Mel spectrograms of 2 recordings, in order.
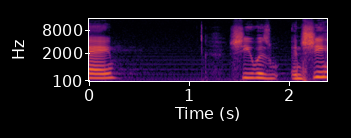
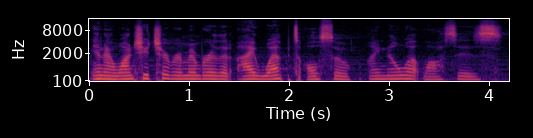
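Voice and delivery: gentle voice of God; 5 semitones lower, 12 dB quieter than usual. Retold or imitated. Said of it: "God was like".

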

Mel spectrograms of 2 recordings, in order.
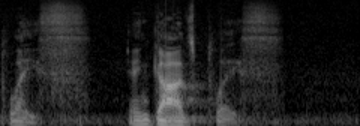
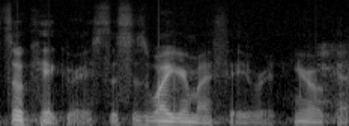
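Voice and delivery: low, soft reassurance; soothing dad; 5 semitones lower, 6 dB quieter than usual. Retold or imitated. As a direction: imitate gently calming an over-excited child. Dad soothing his little daughter.

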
